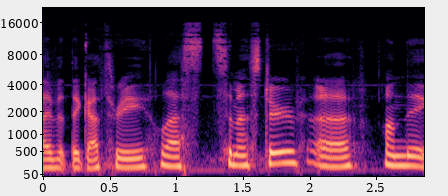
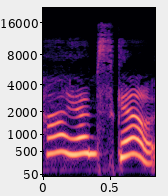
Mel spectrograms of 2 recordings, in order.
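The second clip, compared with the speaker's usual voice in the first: very high, put-on small girlish voice. Joking that the film's lead actor played every role, high-pitched voice as Scout. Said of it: "putting on a high-pitched voice".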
